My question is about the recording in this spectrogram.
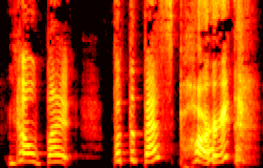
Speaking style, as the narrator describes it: Lily gasped out between laughs

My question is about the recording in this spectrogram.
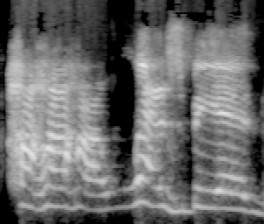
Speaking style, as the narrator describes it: yells

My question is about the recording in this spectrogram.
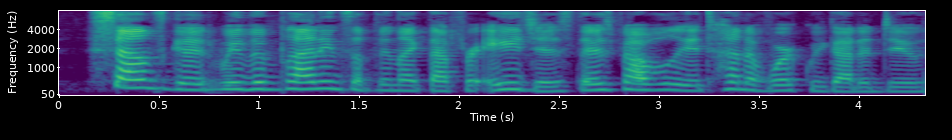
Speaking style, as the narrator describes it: Namjoon replied

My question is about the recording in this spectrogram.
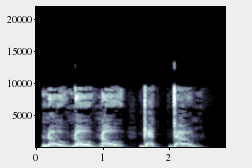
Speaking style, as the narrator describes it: His answered roar was full of fear and fury, full of pain

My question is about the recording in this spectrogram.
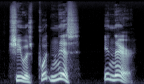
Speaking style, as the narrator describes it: she said to herself, slowly

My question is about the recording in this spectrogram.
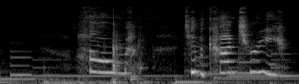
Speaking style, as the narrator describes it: squeaked Annie

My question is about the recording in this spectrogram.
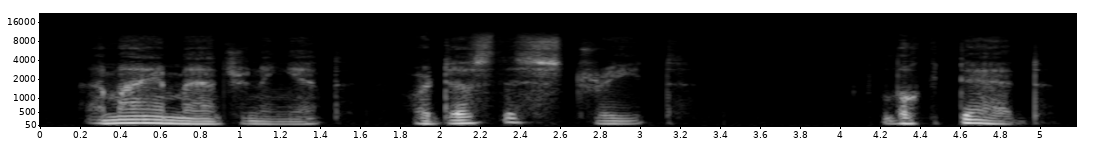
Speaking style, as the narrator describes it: she said in a cautious, lowered tone

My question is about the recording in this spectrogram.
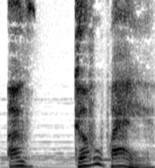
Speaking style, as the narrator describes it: exclaimed Lady Caroline in English, suddenly exasperated

